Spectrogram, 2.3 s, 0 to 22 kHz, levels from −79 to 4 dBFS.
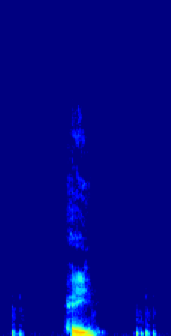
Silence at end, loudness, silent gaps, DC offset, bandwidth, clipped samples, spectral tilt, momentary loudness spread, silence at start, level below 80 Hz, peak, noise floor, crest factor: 1 s; -26 LUFS; none; under 0.1%; 14 kHz; under 0.1%; -8.5 dB/octave; 24 LU; 0.15 s; -62 dBFS; -12 dBFS; -76 dBFS; 20 dB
